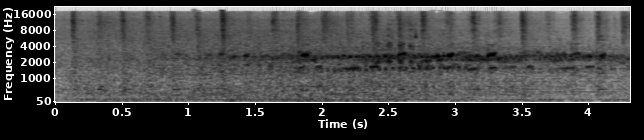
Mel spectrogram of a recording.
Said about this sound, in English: This time, hundreds of thousands of frogs sprung forth from the water, their webbed feet carrying them outward like an invading army. Their ribbits shook the country, and they invaded Pharaoh's palace with speed and precision.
